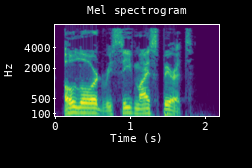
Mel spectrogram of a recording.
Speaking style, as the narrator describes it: he cried with a loud voice

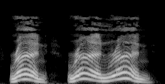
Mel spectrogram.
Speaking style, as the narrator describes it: shouting

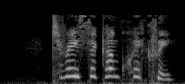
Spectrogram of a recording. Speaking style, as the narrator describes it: cried, with my eyes full of tears

